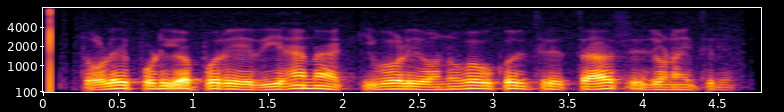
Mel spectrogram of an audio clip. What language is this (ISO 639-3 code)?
ori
